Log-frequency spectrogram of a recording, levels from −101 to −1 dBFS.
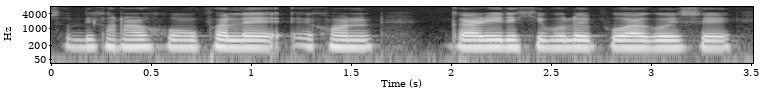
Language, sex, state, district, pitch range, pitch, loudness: Assamese, male, Assam, Sonitpur, 160-170 Hz, 160 Hz, -15 LUFS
